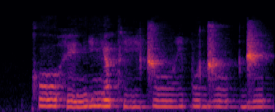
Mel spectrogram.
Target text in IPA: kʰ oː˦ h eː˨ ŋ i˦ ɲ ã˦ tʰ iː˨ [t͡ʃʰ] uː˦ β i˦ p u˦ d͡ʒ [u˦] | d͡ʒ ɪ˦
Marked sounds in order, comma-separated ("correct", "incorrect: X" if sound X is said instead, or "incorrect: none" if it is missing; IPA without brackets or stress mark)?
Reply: incorrect: t͡ʃ, correct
